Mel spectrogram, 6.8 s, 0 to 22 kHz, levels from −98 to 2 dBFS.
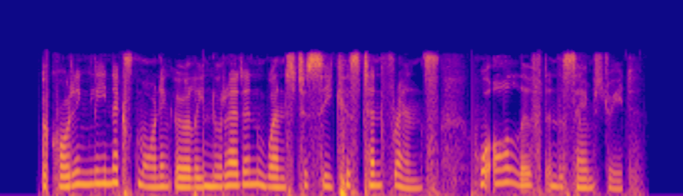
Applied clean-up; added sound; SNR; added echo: none; none; none; none.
